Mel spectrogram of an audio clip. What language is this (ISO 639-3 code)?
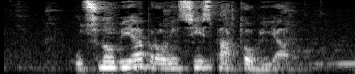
kat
